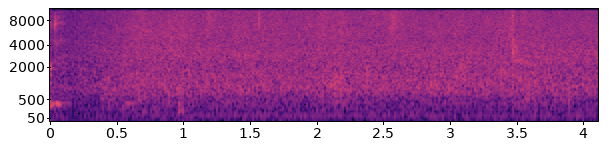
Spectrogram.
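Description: A steady, even hiss with a faint low hum beneath it.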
